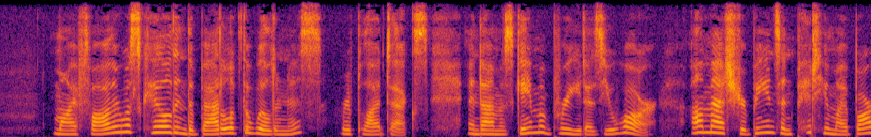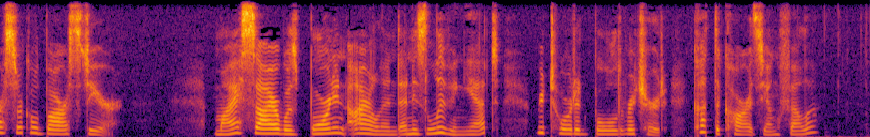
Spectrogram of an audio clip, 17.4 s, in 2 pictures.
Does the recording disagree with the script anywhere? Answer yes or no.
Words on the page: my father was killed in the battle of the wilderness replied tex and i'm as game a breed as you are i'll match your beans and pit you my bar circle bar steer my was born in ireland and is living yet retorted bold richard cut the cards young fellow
yes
